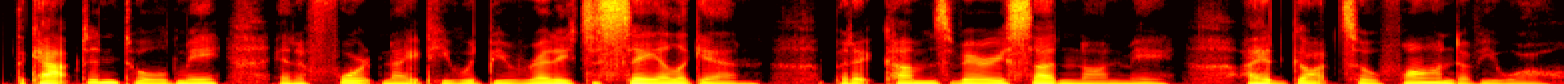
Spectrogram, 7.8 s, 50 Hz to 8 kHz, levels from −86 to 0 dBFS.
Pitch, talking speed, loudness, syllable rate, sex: 165 Hz, 220 wpm, -22 LUFS, 5.4 syllables/s, female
